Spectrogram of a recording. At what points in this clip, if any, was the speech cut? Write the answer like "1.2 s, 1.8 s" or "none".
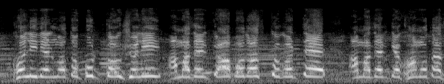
1.7 s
